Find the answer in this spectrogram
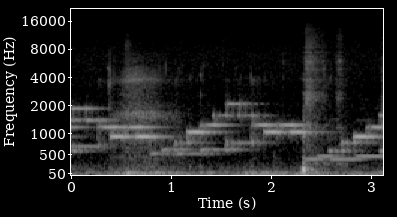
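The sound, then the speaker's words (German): A phone rings in the background with a melodic electronic ringtone, a tune of stepped tones played steadily for a few seconds, with a brief low thump partway through. “Gut, das Telefon lassen wir im Hintergrund jetzt einfach mal klingeln.”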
